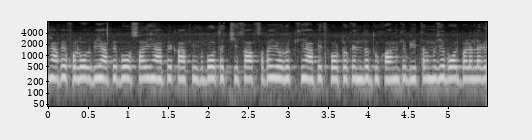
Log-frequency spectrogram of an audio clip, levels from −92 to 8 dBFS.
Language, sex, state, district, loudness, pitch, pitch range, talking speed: Hindi, male, Haryana, Jhajjar, -15 LUFS, 245 Hz, 245-250 Hz, 350 wpm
